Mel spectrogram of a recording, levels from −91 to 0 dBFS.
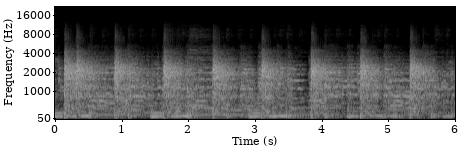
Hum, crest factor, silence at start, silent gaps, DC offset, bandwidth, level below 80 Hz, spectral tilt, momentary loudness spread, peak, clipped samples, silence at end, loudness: none; 14 dB; 0 s; none; under 0.1%; 13 kHz; -64 dBFS; -5 dB/octave; 7 LU; -20 dBFS; under 0.1%; 0 s; -32 LUFS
